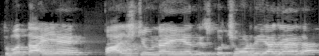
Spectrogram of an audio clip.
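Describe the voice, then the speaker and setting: Male chemistry teacher, high voice, quizzing his own class, echoey room on a tinny mic. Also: level tone, moderate pace. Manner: quizzing, asks questions and answers them himself. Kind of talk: classroom lecture.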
